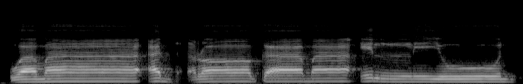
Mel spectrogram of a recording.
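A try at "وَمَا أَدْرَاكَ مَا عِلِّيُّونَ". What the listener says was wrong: Illiyun. Kurang dikagetin pas li. Jadi illiyun. Kayak dihentak-hentak gitu.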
